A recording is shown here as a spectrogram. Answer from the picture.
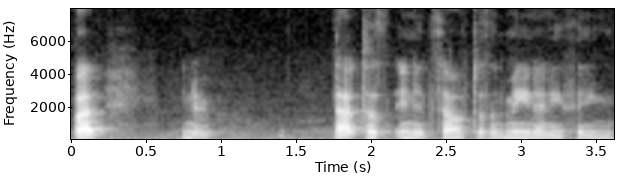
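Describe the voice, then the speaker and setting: A woman with an Australian accent, fairly low in pitch, her intonation fairly even. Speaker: sustainability facilitator. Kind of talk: interview. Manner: hesitant with fillers.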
